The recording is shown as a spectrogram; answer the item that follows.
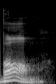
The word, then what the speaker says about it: bomb: For example, the B in comb, womb and bomb.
